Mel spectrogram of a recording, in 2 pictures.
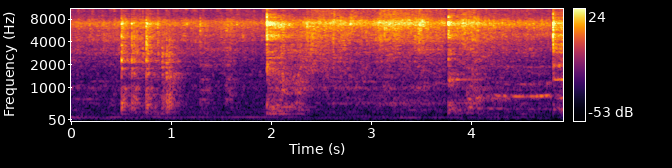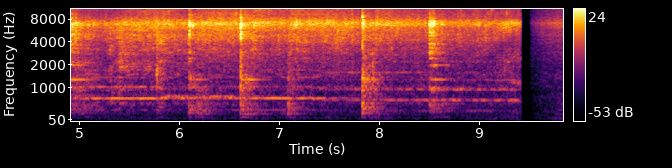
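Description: Chopped green chillies, garlic and ginger sizzle steadily in hot oil for masala tori, with a spoon stirring and scraping the pan in repeated sharp clinks, close and clear.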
